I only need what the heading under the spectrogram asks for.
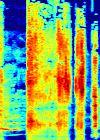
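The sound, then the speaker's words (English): A voice imitates a grunting fart: one long, raspy, buzzing blast, then two or three short sputtering bursts trailing off, loud with no talking. “It would be a grunt fart.”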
